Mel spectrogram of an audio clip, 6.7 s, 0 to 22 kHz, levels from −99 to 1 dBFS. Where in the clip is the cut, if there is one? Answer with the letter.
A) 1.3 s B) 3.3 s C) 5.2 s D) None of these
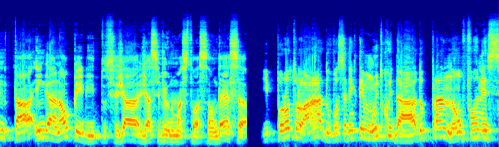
B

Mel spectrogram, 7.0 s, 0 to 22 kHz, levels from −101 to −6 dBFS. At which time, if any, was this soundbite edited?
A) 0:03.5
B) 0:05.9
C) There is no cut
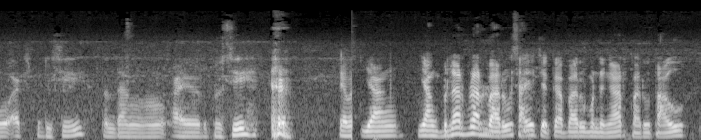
A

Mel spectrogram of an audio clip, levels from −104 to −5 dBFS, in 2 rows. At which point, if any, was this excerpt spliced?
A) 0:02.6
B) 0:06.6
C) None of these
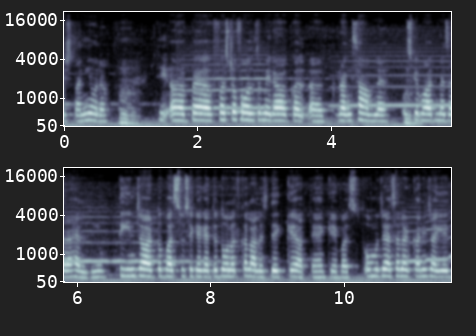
B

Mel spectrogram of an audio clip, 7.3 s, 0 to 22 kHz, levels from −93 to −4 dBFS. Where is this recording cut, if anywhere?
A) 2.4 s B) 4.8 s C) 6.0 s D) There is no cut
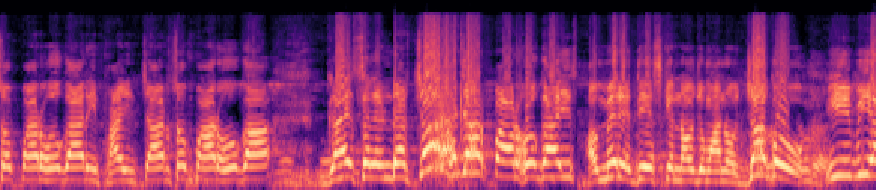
B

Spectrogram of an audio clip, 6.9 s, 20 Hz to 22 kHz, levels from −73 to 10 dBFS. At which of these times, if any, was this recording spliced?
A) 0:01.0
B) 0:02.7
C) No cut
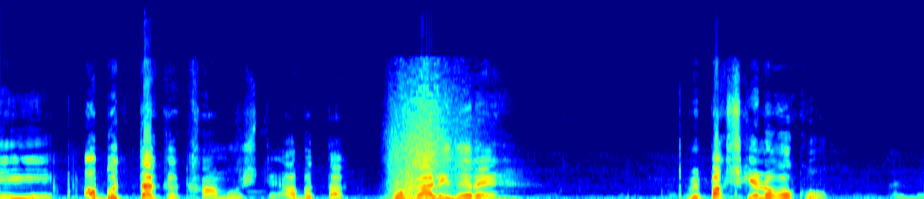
B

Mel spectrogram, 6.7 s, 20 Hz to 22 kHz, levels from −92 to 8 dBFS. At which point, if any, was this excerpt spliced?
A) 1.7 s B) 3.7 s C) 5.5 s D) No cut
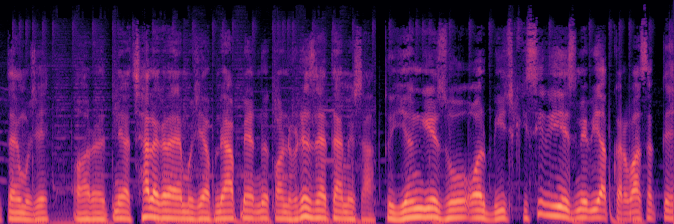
B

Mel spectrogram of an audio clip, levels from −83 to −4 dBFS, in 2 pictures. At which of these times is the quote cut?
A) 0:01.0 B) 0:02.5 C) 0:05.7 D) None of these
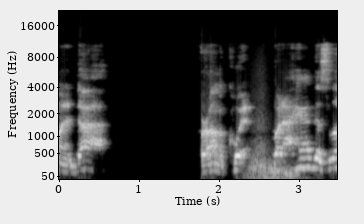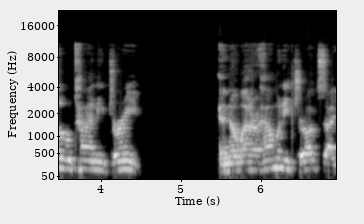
B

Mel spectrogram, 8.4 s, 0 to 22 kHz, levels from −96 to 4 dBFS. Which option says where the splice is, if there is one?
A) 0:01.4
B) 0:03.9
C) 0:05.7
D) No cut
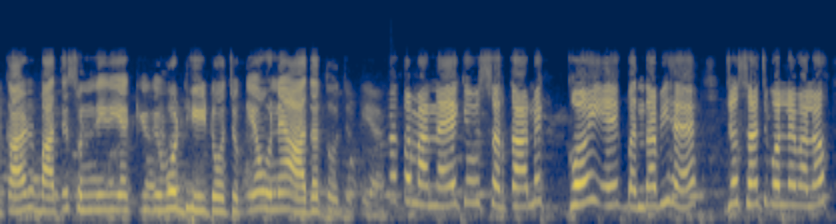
B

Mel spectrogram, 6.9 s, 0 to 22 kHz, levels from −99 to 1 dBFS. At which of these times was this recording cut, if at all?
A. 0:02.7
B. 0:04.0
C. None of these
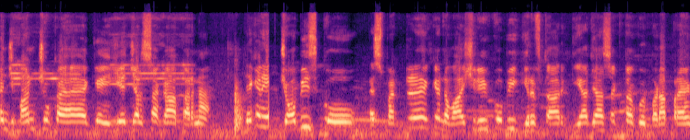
A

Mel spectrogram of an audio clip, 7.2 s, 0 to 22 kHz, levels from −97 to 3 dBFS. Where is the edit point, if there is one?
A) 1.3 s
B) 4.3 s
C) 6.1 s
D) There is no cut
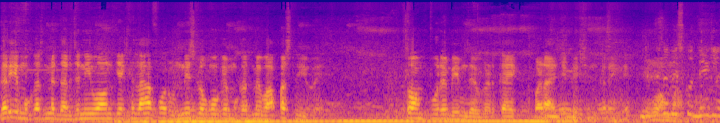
D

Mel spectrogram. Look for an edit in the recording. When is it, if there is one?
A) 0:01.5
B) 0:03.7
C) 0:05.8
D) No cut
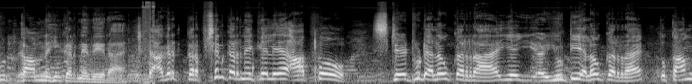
A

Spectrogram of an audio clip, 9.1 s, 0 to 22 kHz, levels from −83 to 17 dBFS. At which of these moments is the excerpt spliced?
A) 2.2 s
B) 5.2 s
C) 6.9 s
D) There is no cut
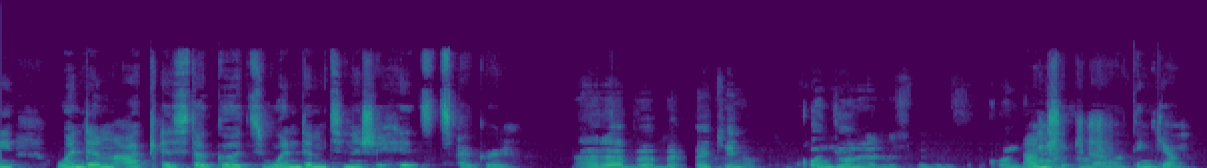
D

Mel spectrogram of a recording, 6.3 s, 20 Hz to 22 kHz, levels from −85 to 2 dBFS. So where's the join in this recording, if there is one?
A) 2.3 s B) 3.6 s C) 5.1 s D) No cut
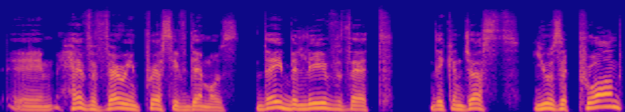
D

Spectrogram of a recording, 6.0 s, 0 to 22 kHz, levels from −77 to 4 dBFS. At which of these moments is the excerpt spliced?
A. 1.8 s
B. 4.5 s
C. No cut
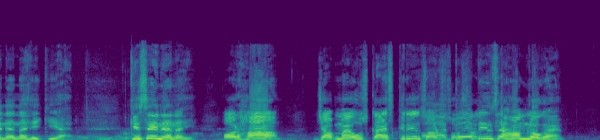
B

